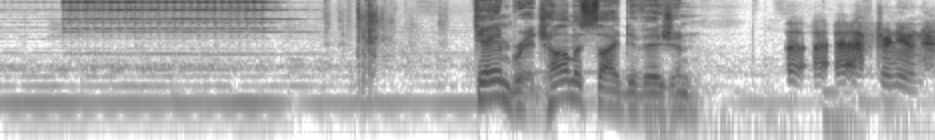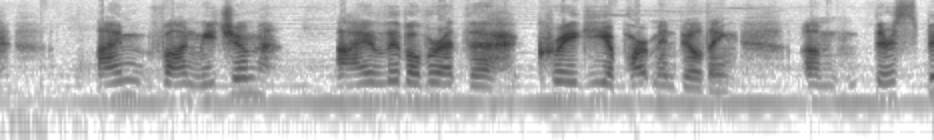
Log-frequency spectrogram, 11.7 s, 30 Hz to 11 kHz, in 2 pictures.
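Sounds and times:
telephone bell ringing at a homicide division desk: 0:00.4 - 0:02.2
speech: 0:03.0 - 0:11.6.

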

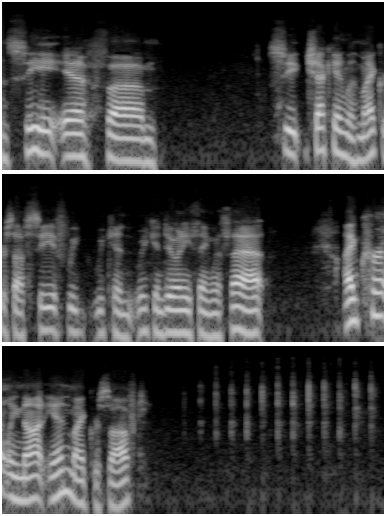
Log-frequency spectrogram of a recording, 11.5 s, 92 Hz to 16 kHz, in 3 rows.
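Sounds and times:
speech: 0:00.0 - 0:01.6, 0:02.7 - 0:06.5, 0:07.1 - 0:09.1
typing on a computer keyboard: 0:09.5 - 0:11.4.

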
